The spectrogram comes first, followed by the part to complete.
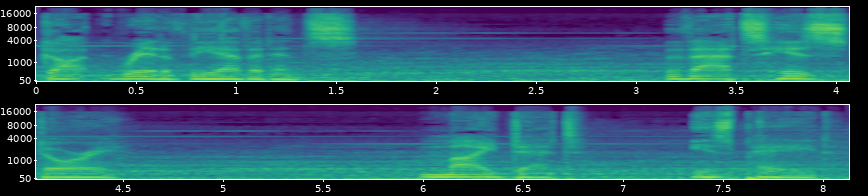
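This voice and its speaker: A man's voice: extremely low pitch, steady tone, extremely slow, long pauses. A man narrating a scripted first-person horror story in a conversational way with wry asides. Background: music.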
